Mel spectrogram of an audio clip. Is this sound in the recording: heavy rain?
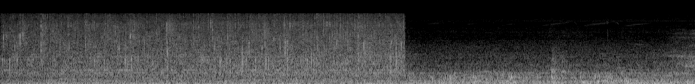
yes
